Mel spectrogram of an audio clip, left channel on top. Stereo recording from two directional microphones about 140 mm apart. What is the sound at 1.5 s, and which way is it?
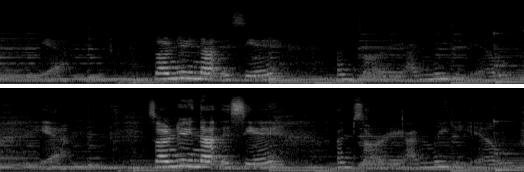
Speech, 15° right (ahead or behind).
